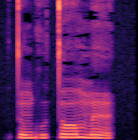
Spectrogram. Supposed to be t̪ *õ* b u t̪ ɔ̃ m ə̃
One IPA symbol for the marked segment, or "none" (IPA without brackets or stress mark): ũ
